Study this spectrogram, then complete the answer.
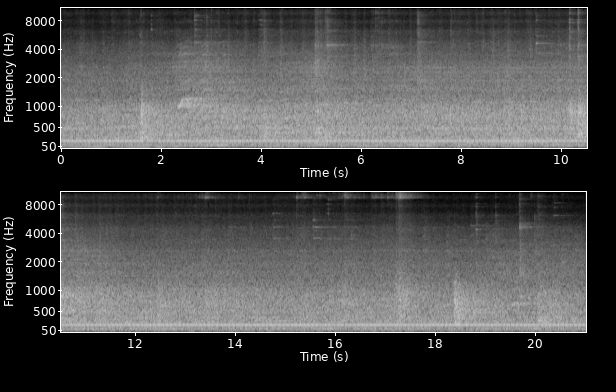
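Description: Diesel engines of tracked amphibious assault vehicles rumble and echo in a large steel enclosure.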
